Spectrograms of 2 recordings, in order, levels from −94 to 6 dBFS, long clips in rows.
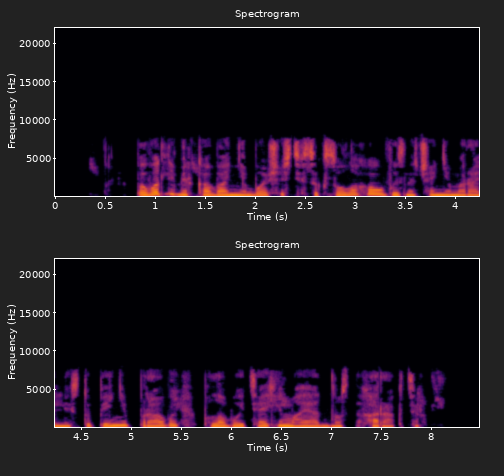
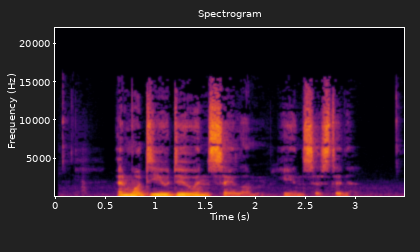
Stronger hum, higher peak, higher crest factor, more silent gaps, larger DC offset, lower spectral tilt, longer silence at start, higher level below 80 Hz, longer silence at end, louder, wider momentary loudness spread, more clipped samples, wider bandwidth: neither; second, -10 dBFS vs -2 dBFS; about the same, 18 dB vs 20 dB; first, 4.64-4.68 s, 5.01-5.08 s vs none; neither; about the same, -5 dB/octave vs -4 dB/octave; first, 0.8 s vs 0.6 s; second, -68 dBFS vs -52 dBFS; about the same, 0.6 s vs 0.55 s; second, -27 LUFS vs -17 LUFS; second, 7 LU vs 18 LU; neither; second, 7.8 kHz vs 16 kHz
